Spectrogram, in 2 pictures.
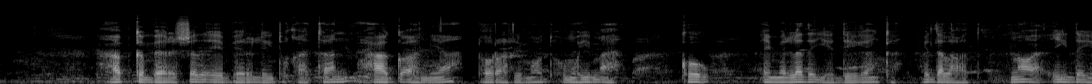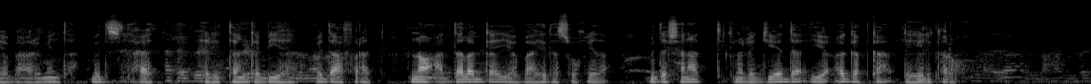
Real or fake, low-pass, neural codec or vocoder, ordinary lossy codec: fake; none; vocoder, 24 kHz, 100 mel bands, Vocos; none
